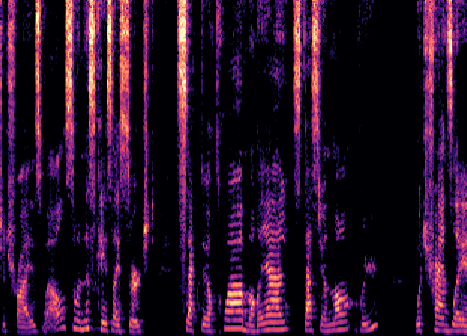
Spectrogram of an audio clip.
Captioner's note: speaking french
